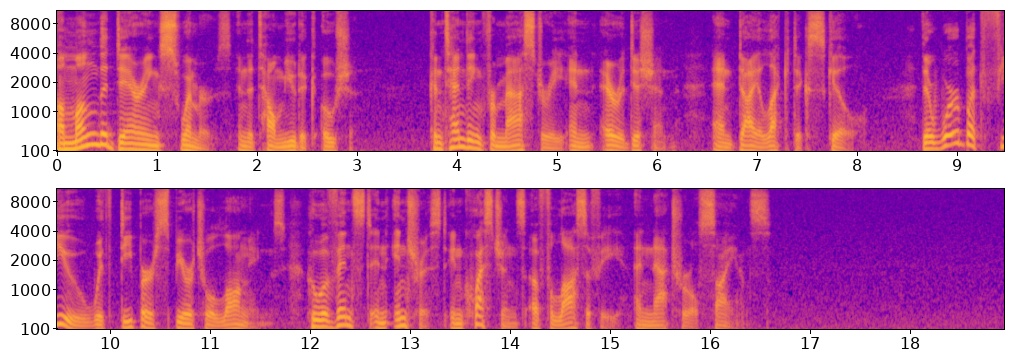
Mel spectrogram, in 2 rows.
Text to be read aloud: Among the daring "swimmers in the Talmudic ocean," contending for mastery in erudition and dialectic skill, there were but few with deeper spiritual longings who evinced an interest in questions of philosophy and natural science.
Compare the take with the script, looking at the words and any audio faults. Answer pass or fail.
pass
